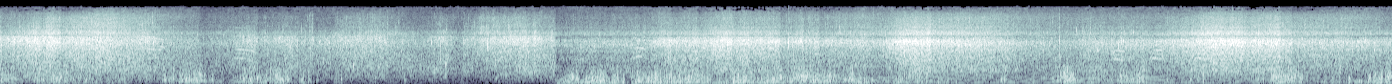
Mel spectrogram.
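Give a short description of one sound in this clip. Small waves lap gently at the shore.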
